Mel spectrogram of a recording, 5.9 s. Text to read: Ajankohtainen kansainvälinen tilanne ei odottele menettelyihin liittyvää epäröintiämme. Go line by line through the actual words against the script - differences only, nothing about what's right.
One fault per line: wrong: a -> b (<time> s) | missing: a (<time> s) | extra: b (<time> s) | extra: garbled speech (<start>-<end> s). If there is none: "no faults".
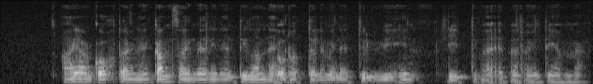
missing: ei (2.8 s)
